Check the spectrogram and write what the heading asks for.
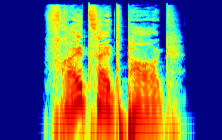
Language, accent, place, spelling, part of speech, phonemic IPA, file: German, Germany, Berlin, Freizeitpark, noun, /ˈfraɪ̯t͡saɪ̯tpark/, De-Freizeitpark.ogg
- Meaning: amusement park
